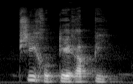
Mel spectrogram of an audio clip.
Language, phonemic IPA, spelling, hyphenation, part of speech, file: Dutch, /ˈpsi.xoː.teː.raː.ˌpi/, psychotherapie, psy‧cho‧the‧ra‧pie, noun, Nl-psychotherapie.ogg
- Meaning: psychotherapy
